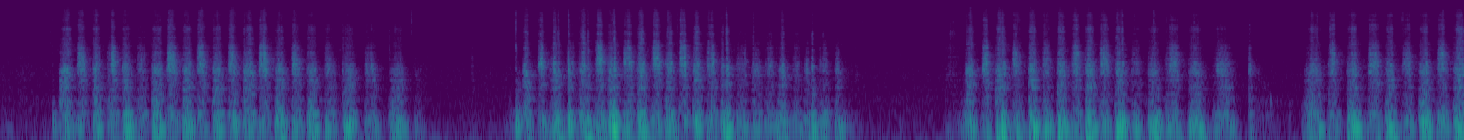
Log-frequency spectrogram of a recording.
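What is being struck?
Paper scratch-off ticket scraped with a coin.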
